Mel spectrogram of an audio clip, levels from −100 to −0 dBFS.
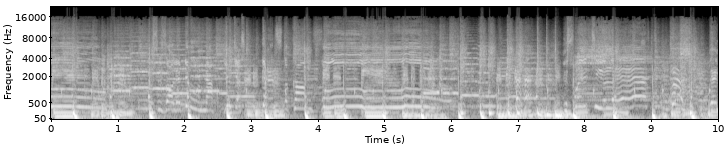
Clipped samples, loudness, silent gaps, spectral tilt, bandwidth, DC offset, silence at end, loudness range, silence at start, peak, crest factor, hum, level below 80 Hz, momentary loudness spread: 1%; -10 LUFS; none; -4.5 dB/octave; 15.5 kHz; under 0.1%; 0 s; 1 LU; 0 s; 0 dBFS; 10 dB; none; -18 dBFS; 4 LU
